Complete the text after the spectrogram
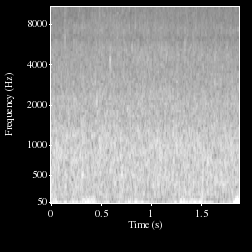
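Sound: water flowing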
